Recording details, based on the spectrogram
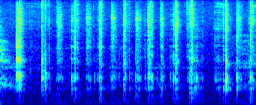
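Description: Scissors snip repeatedly through craft material for a miniature girly bedroom diorama, a quick irregular series of close, crisp cuts and clicks with no talking.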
